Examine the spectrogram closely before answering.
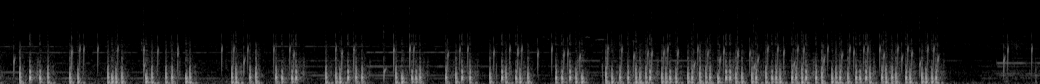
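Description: Stone blocks crack and crumble in quick succession under rapid digging.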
